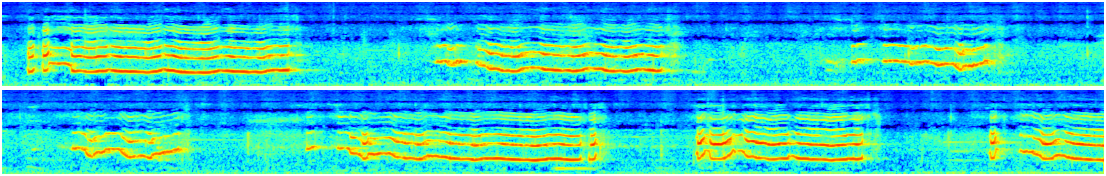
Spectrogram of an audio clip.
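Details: A dog making an odd noise while being scratched: long, wavering, tonal howl-like whines, rich in harmonics, bending up and down in pitch, in bursts of one to three seconds separated by short pauses.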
